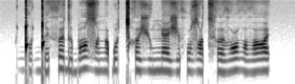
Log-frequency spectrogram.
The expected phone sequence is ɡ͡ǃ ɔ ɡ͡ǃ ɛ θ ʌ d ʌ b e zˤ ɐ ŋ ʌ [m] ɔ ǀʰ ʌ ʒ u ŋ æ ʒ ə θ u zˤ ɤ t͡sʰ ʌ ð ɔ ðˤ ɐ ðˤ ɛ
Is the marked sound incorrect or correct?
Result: incorrect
